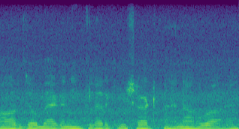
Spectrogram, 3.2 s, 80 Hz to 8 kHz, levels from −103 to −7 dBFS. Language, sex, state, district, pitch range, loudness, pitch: Hindi, male, Chhattisgarh, Bilaspur, 115-120 Hz, -27 LUFS, 115 Hz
